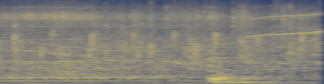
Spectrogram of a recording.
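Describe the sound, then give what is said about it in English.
An audience applauds and cheers for a band: a steady wash of clapping and crowd noise, with a brief low thump partway through. “Big round of applause for our first band out of Jim Rich. Let's give it up for him.”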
